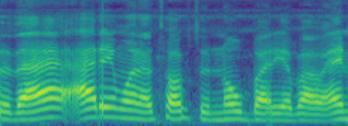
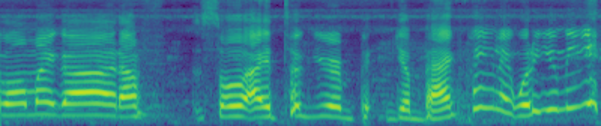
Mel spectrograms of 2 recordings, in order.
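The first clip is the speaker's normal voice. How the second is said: loud, higher reenacted alarm; retold panic, rising to a high disbelieving question; panicking; 7 semitones higher, 6 dB louder than usual. Speaker retelling her call with cousin, alarmed. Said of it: "I was panicking".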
